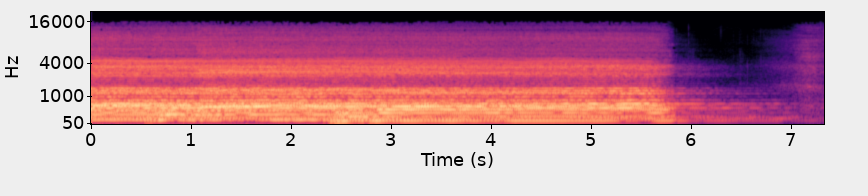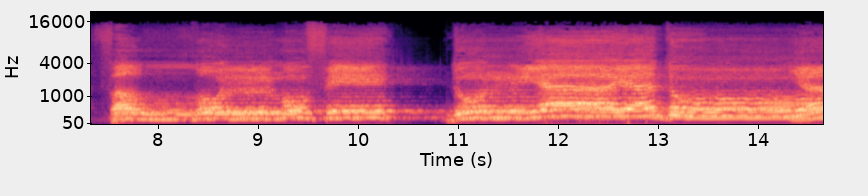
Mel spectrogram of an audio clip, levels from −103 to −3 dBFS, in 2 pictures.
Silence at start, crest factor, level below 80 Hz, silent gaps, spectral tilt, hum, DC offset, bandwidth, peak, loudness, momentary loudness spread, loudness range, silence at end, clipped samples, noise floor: 0 s; 14 dB; -52 dBFS; none; -5 dB/octave; none; 0.2%; 15.5 kHz; 0 dBFS; -15 LUFS; 8 LU; 7 LU; 0 s; under 0.1%; -47 dBFS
